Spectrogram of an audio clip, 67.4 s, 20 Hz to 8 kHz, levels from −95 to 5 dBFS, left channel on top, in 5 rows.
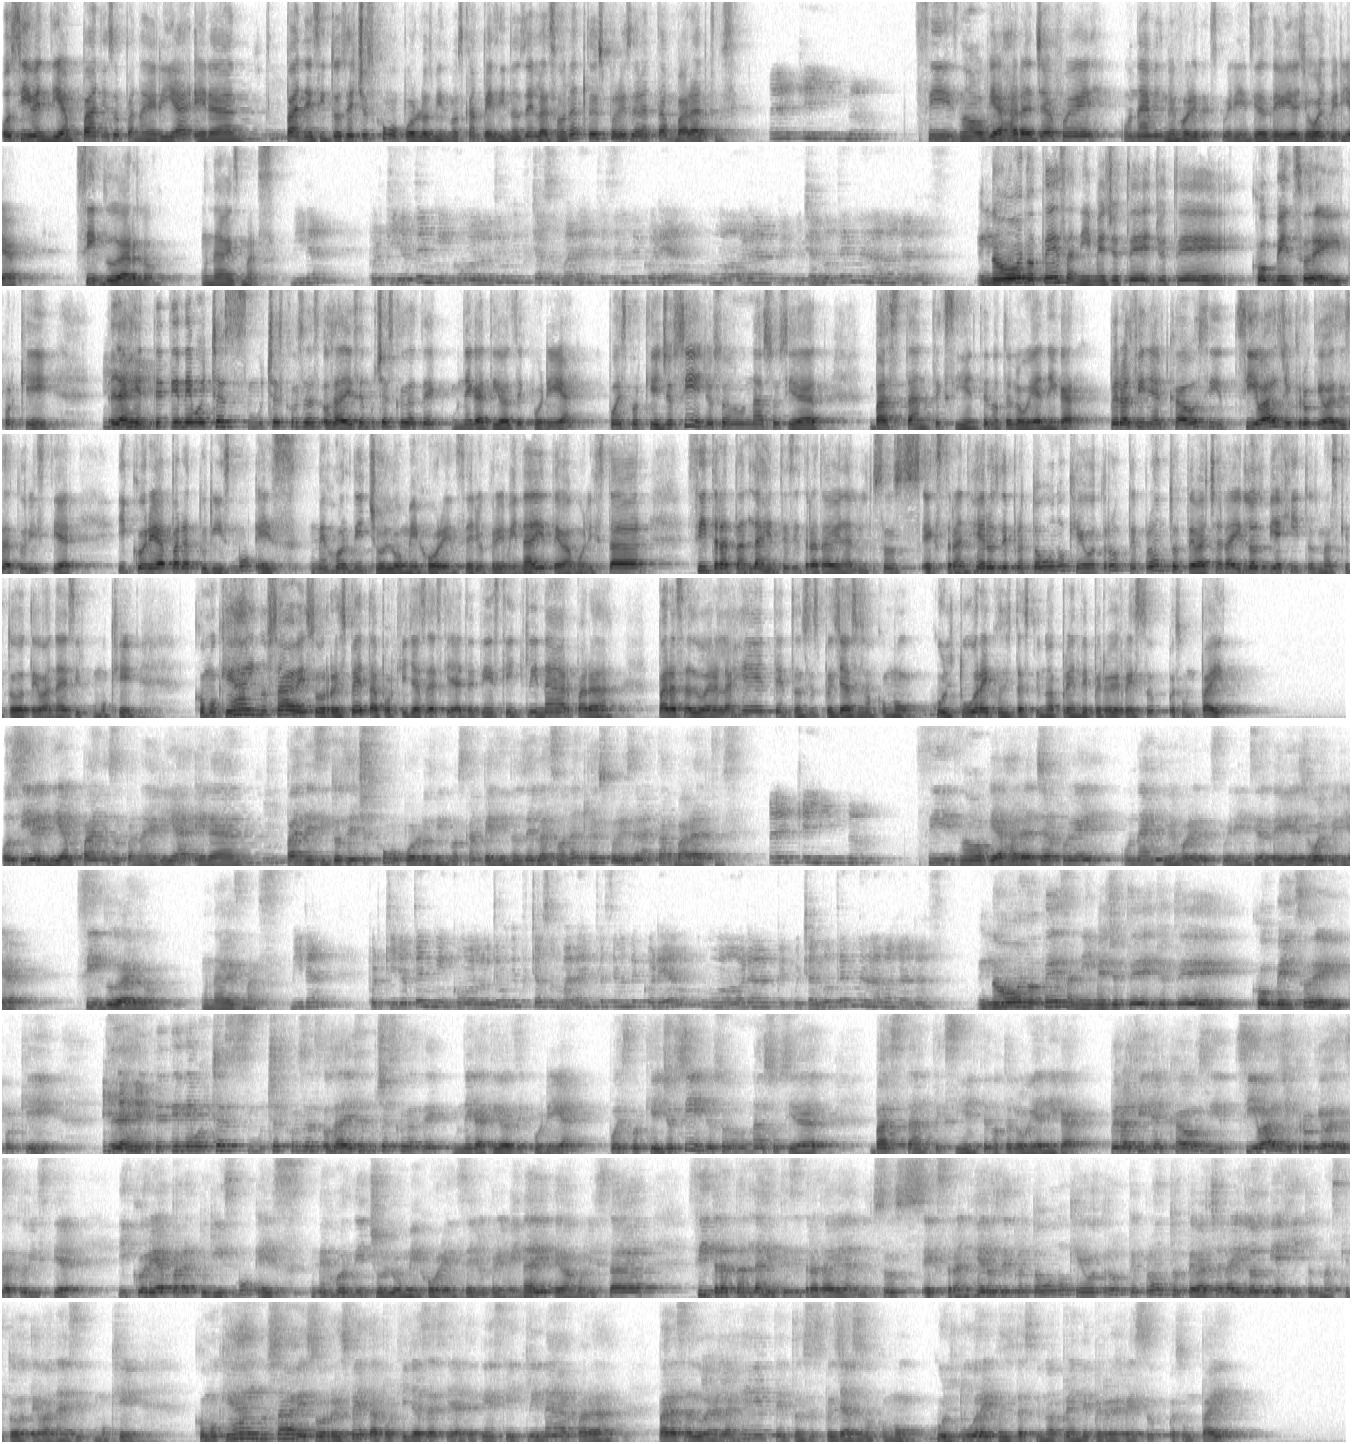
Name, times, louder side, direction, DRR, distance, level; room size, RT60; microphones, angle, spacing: voice 1, 0.0-2.5 2.9-7.3 9.3-13.6 14.3-15.1 15.5-16.0 23.2-27.5 28.0-28.4 28.7-32.7 33.0-35.2 35.6-37.7 38.0-41.2 41.6-46.9 47.4-55.4 55.9-60.0 60.5-66.1, left 4 dB, 75° left, 10 dB, 0.5 m, -23 dB
voice 2, 2.4-2.8 7.7-8.7 16.4-16.7 17.1-22.8 28.0-28.5 38.7-39.1 60.9-61.3, equal, 60° right, 1 dB, 1.2 m, -37 dB
7.4 x 3.4 x 4.2 m, 0.81 s
head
